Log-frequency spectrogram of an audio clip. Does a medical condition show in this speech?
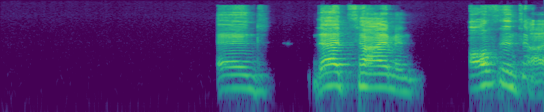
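Yes: cerebral palsy.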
